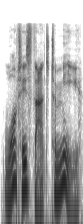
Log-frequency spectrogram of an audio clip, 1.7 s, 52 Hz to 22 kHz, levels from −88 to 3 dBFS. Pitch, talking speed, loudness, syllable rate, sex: 110 Hz, 180 wpm, -17 LUFS, 3.5 syllables/s, male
